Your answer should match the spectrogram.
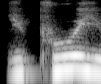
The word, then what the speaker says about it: Dupouy: effectivement je m'appelle dupouille oui désolé la prononciation c'est du Pouille c'est un nom Landé hein voilà je suis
